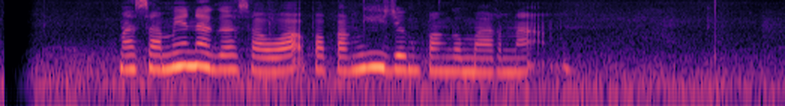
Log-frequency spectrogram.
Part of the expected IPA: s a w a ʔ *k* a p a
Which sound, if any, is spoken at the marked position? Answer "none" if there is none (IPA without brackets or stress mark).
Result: p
